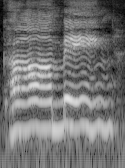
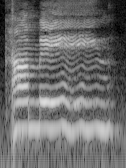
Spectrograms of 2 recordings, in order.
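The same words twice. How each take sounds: First: "coming" with both halves the same length; even "coming", no long note; equal syllables. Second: "Coming" with a clipped "come" and a held "ing"; short come, long ing. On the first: Teacher showing the wrong way, even and flat. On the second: Teacher showing a student the rhythm, short then long. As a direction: snap the "come", stretch the "ing". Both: Shown as a demonstration. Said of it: "rather than, if they were equal".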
